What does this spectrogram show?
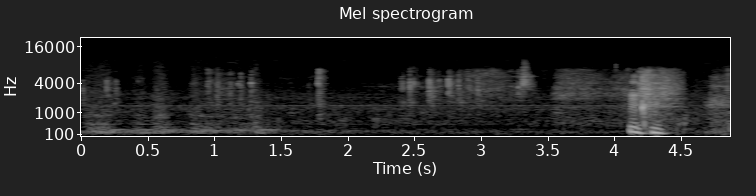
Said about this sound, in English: I'm going to actually type it in. I'm going to put it on Photoshop. I'm going to type it in.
